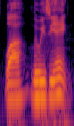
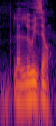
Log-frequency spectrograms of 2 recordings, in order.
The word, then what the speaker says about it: La Louisiane: of one thing called La Louisiane. La Louisiane. La Louisiane. These are So- dirty, dirty La people. Louisiane. Is there an E at the end? Yes. Then you pronounce the end.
